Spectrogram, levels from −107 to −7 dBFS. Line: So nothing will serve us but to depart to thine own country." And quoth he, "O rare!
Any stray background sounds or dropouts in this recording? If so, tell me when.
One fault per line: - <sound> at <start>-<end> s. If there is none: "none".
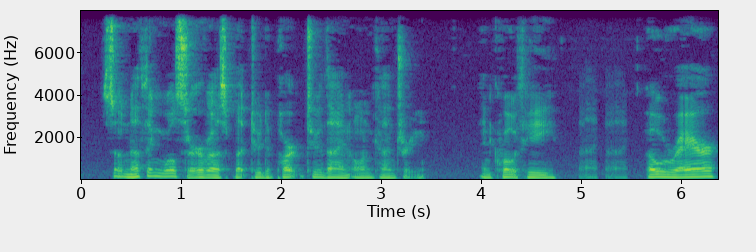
- laugh at 5.0-5.5 s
